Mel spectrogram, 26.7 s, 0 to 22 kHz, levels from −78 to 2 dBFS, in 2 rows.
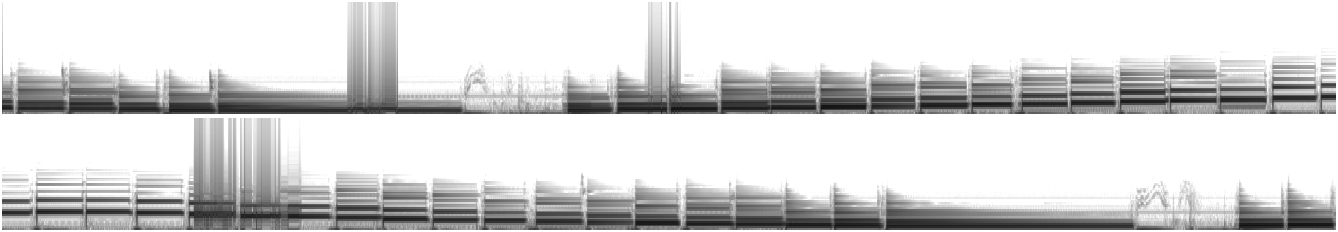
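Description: Robotic sound from repeated short buffers appears three times in the music, from 3.46 to 3.95 s, from 6.43 to 6.78 s, and from 15.27 to 16.34 s. Each passage turns into a rigid, metallic buzz at 134 Hz that only loosely tracks the music. The likely cause is audio arriving too seldom, so playback kept looping a fragment of about 7.5 ms, one period of that buzz, filling most of the time while the real material was skipped.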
